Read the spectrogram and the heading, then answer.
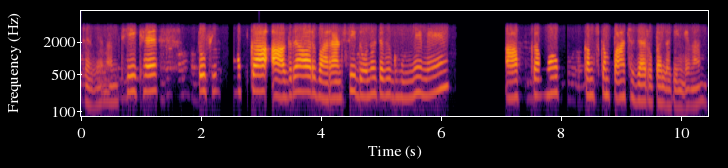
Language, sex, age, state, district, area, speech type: Hindi, female, 30-45, Uttar Pradesh, Prayagraj, urban, conversation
